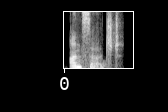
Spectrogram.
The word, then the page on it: unsearched: Indian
